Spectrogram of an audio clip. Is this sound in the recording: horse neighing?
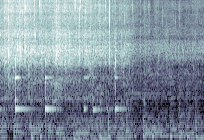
no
